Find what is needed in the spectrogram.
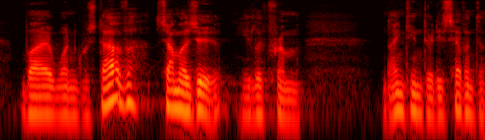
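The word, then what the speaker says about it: Samazeuilh: It's Samazeux.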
